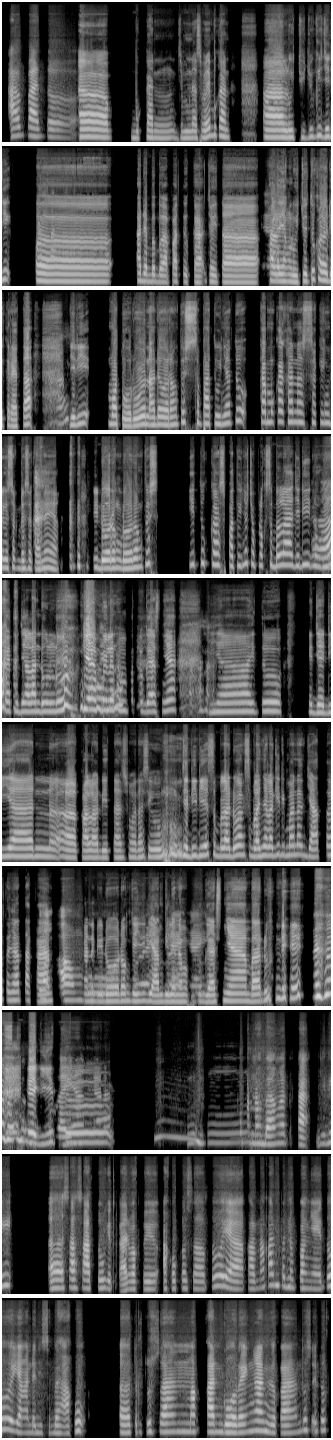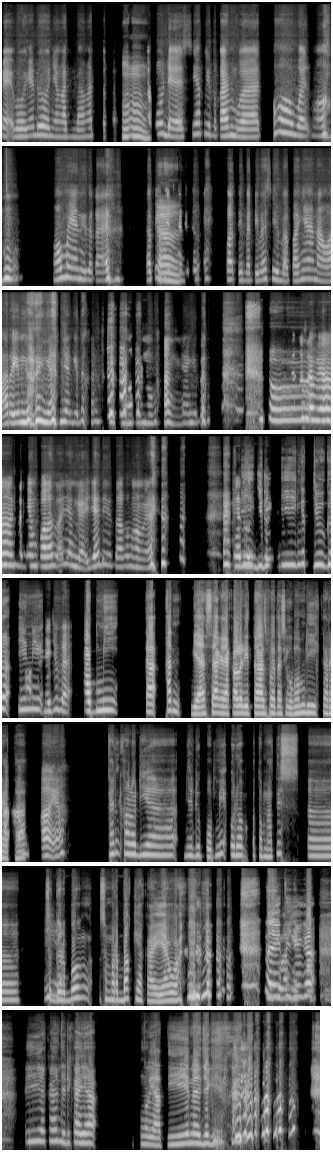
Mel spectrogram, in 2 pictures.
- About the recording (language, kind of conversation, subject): Indonesian, unstructured, Apa hal yang paling membuat kamu kesal saat menggunakan transportasi umum?
- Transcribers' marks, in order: laugh; laugh; laughing while speaking: "umum"; other background noise; unintelligible speech; laugh; laughing while speaking: "deh"; laughing while speaking: "mau"; chuckle; laughing while speaking: "gorengannya gitu kan ke semua penumpangnya gitu"; laugh; chuckle; drawn out: "Oh"; laughing while speaking: "ngomennya"; chuckle; laugh; laughing while speaking: "wanginya"; laugh; laughing while speaking: "gitu"; laugh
